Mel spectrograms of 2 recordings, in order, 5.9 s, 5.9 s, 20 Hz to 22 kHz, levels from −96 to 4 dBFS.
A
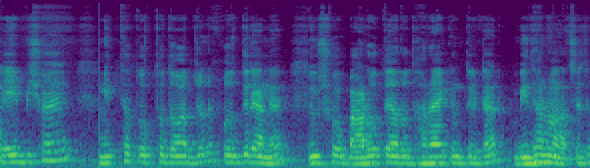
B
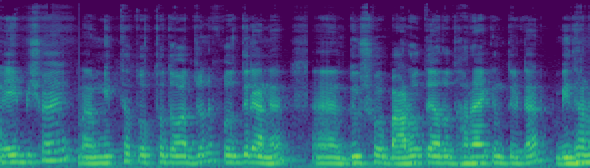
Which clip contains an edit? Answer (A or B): A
